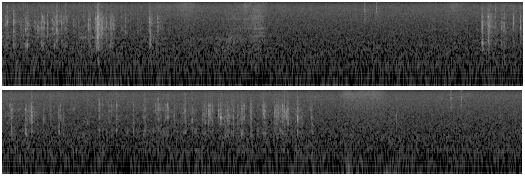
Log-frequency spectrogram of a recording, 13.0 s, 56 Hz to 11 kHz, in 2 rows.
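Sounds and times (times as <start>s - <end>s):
faint typing on a keyboard: 0.0s - 2.1s, 4.5s - 4.8s, 6.0s - 10.5s, 11.4s - 12.4s.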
